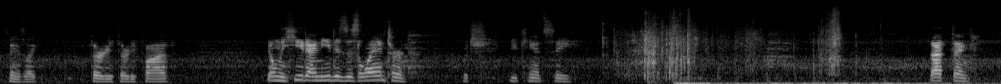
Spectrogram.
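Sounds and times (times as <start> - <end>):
brief rustle: 6.0 - 9.2
camera handling rumble: 6.0 - 9.3.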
